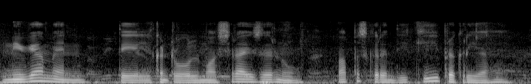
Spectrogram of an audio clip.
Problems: constant background noise, background conversations at intervals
